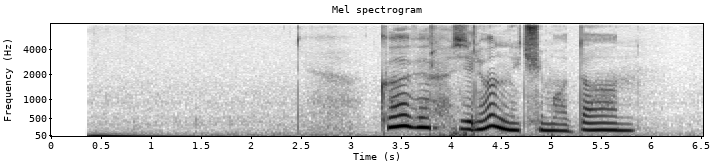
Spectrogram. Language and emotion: Russian, sad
